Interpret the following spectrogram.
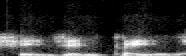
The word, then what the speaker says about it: Xi Jinping: is she and so when you pronounce Xi Jinping it's she not g or anything of that nature you remember Joe and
